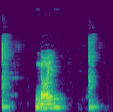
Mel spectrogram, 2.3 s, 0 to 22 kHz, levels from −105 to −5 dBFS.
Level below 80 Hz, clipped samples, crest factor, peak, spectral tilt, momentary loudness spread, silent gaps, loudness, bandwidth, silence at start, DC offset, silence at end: -64 dBFS; under 0.1%; 20 dB; -4 dBFS; -6.5 dB/octave; 19 LU; 0.60-0.70 s, 1.45-1.52 s; -22 LUFS; 7.4 kHz; 0.05 s; under 0.1%; 0.35 s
